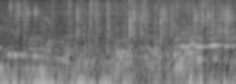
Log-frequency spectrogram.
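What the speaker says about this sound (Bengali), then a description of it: "এখানে শুকনো লঙ্কা আর কালো জিরা সম্বরা দিয়ে দিলাম।" Dried chillies and nigella seeds sizzling in hot oil left from frying fish, a continuous close hiss and crackle under a speaking voice.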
